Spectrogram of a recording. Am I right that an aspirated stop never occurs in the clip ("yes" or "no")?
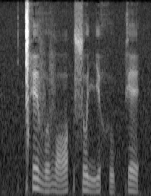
no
